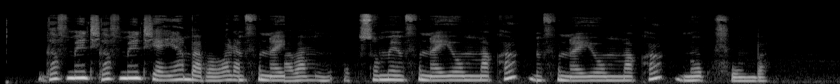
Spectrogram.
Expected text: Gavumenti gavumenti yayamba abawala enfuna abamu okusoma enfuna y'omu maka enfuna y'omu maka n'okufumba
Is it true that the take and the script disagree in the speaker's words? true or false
false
